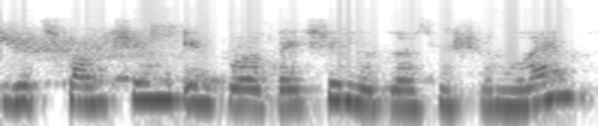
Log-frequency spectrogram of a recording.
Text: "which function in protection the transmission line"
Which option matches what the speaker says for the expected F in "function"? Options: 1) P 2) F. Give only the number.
2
